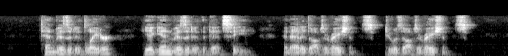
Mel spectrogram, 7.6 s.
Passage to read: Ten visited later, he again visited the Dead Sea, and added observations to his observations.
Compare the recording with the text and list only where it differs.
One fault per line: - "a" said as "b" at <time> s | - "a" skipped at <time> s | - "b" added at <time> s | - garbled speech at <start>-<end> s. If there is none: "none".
none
